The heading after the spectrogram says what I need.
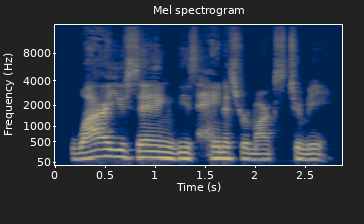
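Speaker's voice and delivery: usual speaking voice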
